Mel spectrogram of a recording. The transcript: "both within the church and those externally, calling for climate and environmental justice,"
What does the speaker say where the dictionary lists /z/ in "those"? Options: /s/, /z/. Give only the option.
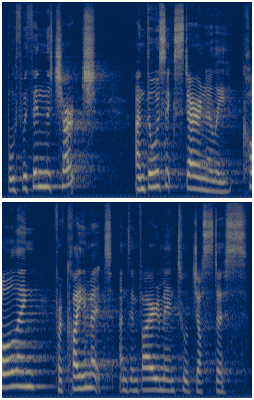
/z/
